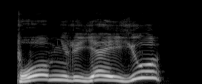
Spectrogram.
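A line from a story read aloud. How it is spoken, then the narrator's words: Heated exclamation. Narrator (Russian): воскликнул жаром Скрудж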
